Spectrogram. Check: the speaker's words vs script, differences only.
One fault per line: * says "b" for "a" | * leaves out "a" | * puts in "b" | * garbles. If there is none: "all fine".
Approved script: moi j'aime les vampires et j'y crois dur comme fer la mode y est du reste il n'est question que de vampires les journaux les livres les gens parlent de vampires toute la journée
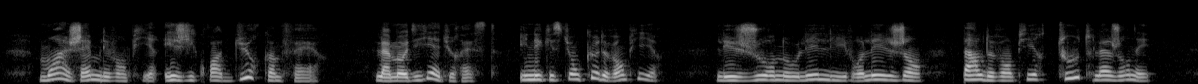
all fine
